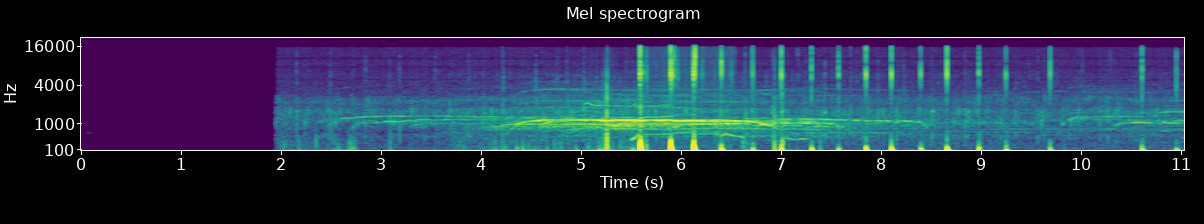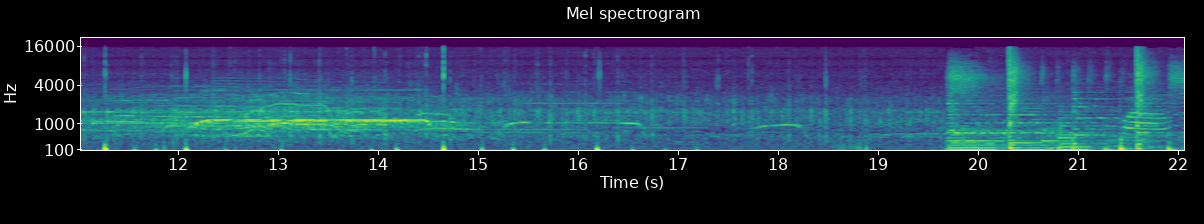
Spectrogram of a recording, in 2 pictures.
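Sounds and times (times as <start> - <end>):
audience applauding and cheering: 2.0 - 20.5
hands clapping close by: 4.1 - 9.9, 10.6 - 19.0.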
